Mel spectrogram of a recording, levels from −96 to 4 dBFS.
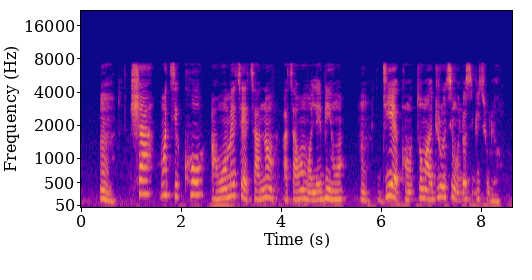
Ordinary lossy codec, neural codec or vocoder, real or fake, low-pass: none; none; real; 7.2 kHz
